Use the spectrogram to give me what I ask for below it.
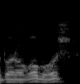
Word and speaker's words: borogobos: Asimismo, la primera O de borogobos se pronuncia como la O del loro. He oído gente que trata de pronunciarla como la O de ahoga.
